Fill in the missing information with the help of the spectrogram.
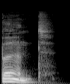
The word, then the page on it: burnt: British English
